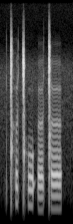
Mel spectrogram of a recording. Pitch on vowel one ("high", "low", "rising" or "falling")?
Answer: high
